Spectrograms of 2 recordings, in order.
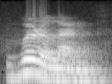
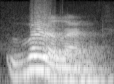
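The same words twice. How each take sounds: Both takes have the same delivery.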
